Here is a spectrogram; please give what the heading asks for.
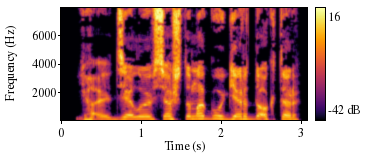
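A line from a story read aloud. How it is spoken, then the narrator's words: Trembling voice. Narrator (Russian): дрожащим голосом ответил Крафт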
